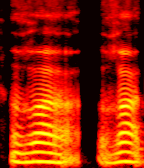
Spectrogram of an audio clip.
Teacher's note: ये पीछे से हल्क के आखिरी हिस्से से मुंह की तरफ वाला हिस्सा जो होता है उससे निकलता है · حلق کے آخری حصے سے منہ کی طرف والا حصہ جو ہوتا ہے اس سے نکلتا ہے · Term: غین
